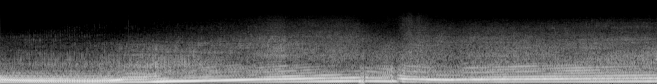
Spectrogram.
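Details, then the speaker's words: BMW E46 325i Sport Wagon, straight-piped from the catback with the resonator removed: loud raw rasp rising and falling with revs, unrefined like a lost muffler or exhaust leak. Owner felt torque loss until the resonator was refitted. "in person it just doesn't sound right it sounds like you know a commuter car that lost a muffler or has a severe exhaust leak it just is not good"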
